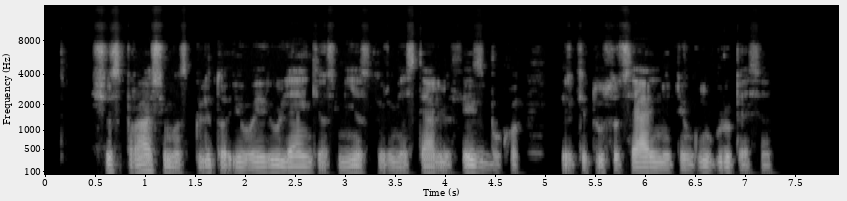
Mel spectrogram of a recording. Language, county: Lithuanian, Vilnius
